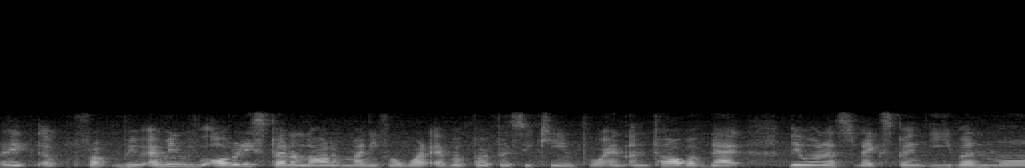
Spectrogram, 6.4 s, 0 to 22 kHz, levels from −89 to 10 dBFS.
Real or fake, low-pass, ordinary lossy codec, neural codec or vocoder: real; 7.2 kHz; none; none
